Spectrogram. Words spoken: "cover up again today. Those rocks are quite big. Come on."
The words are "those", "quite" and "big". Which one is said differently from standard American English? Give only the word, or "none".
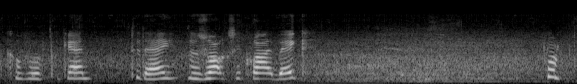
none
